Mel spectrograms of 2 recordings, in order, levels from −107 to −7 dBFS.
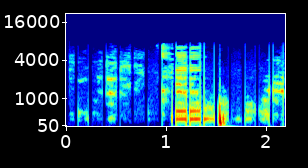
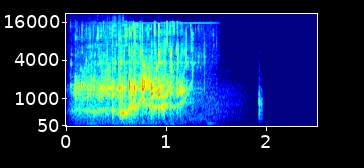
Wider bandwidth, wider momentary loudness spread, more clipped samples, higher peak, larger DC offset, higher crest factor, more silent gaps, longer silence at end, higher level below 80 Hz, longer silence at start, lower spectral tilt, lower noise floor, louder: second, 7.6 kHz vs over 20 kHz; first, 20 LU vs 13 LU; neither; first, -2 dBFS vs -10 dBFS; neither; about the same, 26 dB vs 28 dB; first, 1.49-1.53 s vs none; second, 0 s vs 1.2 s; first, -52 dBFS vs under -90 dBFS; first, 0.4 s vs 0.1 s; first, -7 dB/octave vs 3 dB/octave; second, -46 dBFS vs under -90 dBFS; first, -25 LUFS vs -33 LUFS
